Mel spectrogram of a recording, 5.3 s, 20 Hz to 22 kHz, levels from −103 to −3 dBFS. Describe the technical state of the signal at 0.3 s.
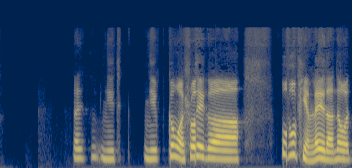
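At 0.3 s the speech signal is intact, with no audible fault at that moment.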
